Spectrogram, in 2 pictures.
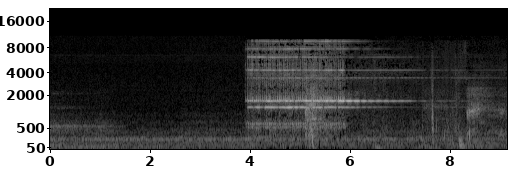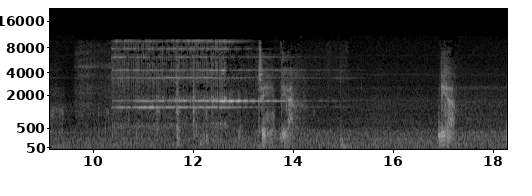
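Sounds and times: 
telephone in a motel room ringing: 3.9s - 8.4s, 10.1s - 15.4s.

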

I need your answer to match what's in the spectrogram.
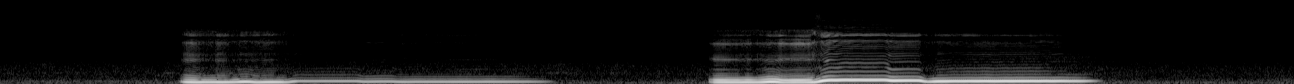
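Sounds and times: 
speech: 1.8s - 2.2s
man humming a simple tune: 1.8s - 5.6s, 7.1s - 11.0s.

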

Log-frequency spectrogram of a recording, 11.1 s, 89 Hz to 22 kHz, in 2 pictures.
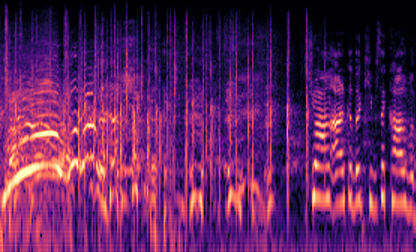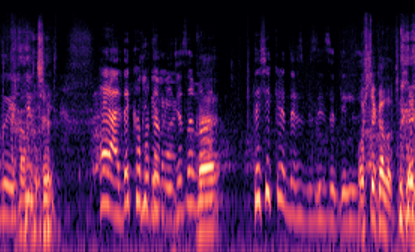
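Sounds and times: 
studio crew whooping and cheering: 0.0s - 3.8s
laughter: 0.0s - 4.0s, 5.5s - 6.6s, 10.8s - 11.0s
small studio crew clapping: 0.0s - 4.5s
speech: 4.2s - 11.0s.

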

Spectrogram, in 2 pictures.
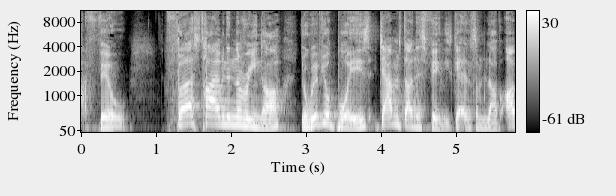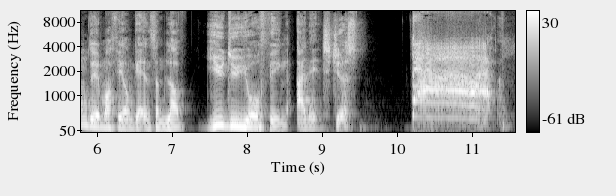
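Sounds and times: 
speech: 0.0s - 9.6s, 10.2s - 10.6s
person imitating an anime-style power-up yell: 10.2s - 11.5s.

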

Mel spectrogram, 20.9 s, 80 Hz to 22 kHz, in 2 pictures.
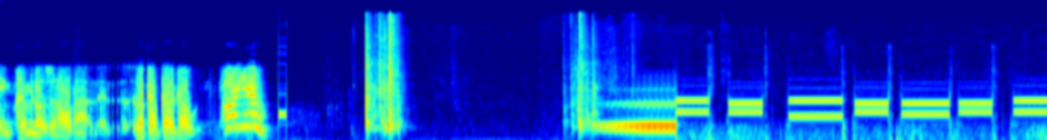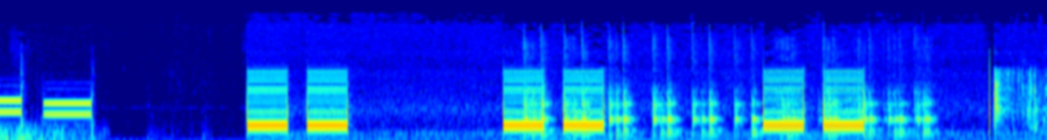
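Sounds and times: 
speech: 0.0s - 2.9s
double-burst telephone ringing tones on the line: 5.8s - 11.4s, 12.9s - 14.0s, 15.5s - 16.6s, 18.1s - 19.2s
touch-tone telephone dialing beeps: 6.0s - 11.4s, 15.5s - 16.6s.

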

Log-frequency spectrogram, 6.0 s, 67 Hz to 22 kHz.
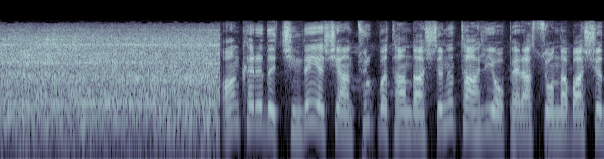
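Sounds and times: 
large military cargo plane engine drone: 0.0s - 2.2s
speech: 2.3s - 6.0s.

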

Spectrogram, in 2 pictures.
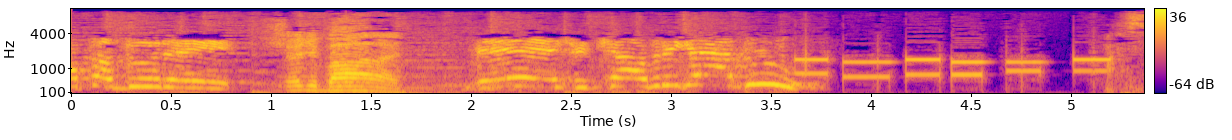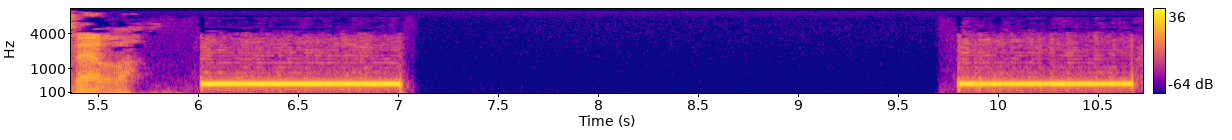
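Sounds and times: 
speech: 0.0s - 3.8s, 5.2s - 5.8s
telephone ringback tone: 6.0s - 7.0s, 9.8s - 10.7s.

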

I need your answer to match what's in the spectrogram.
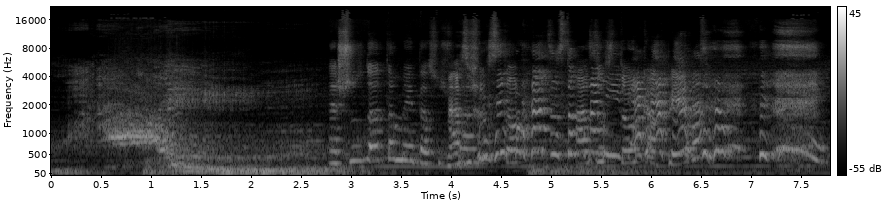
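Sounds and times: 
monstrous scream of cat-like wail sliding into lion-like roar: 0.0s - 2.8s
speech: 2.8s - 7.7s
laughter: 4.4s - 7.7s.

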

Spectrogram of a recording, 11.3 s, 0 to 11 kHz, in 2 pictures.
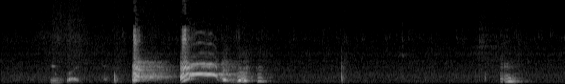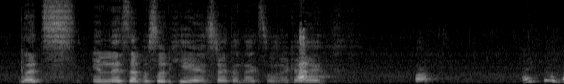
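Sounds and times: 
dog barking with sharp yelps and whiny barks: 1.3s - 2.4s, 8.6s - 9.0s
speech: 5.9s - 9.1s.

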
